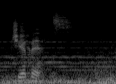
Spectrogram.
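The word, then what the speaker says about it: Jibbitz: Jibbits? What? It's pronounced gibbits.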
